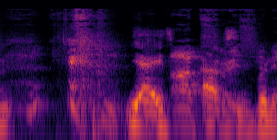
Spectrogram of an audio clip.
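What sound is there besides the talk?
sneeze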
